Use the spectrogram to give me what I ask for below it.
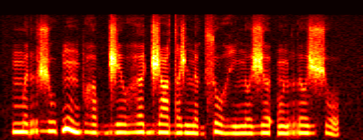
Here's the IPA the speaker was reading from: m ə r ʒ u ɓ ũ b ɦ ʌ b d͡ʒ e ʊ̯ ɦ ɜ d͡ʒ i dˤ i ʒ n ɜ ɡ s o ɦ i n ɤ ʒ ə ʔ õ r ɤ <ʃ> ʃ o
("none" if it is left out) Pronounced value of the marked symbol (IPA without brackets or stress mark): ʒ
